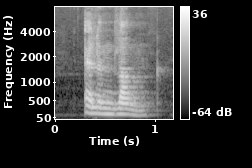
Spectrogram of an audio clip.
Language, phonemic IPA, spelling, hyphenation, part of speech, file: Dutch, /ˌɛ.lə(n)ˈlɑŋ/, ellenlang, el‧len‧lang, adjective, Nl-ellenlang.ogg
- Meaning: incredibly long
